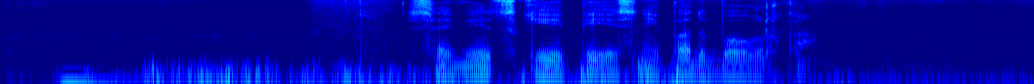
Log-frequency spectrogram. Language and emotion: Russian, sad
